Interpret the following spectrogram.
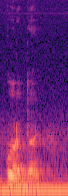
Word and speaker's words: اردن: اردن اس کا تلفظ ہے.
